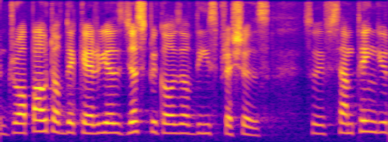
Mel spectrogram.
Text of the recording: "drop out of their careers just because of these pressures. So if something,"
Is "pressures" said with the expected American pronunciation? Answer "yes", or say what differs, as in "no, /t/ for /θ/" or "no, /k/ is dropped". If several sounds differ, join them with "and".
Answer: yes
